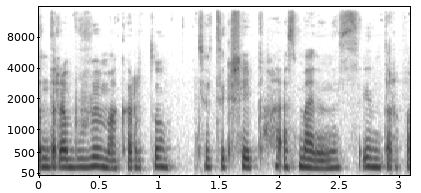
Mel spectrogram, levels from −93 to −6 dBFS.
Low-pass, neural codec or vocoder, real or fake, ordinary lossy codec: 14.4 kHz; none; real; AAC, 96 kbps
